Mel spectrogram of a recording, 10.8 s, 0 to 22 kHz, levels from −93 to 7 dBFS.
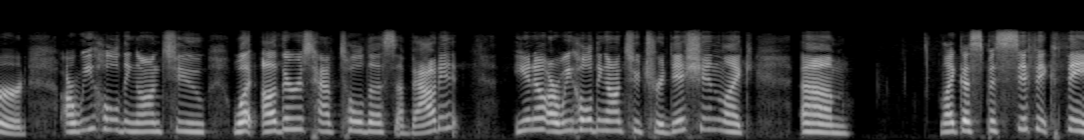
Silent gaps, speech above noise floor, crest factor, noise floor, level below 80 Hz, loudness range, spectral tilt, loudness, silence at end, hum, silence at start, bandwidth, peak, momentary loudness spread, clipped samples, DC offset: none; 48 dB; 20 dB; -73 dBFS; -72 dBFS; 2 LU; -1.5 dB/octave; -25 LUFS; 0 s; none; 0 s; 9.2 kHz; -4 dBFS; 10 LU; under 0.1%; under 0.1%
